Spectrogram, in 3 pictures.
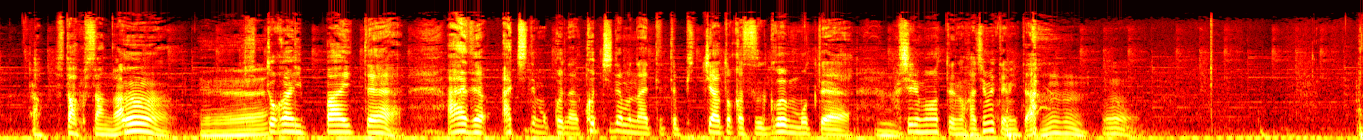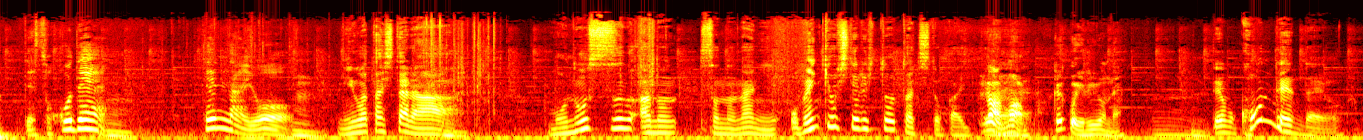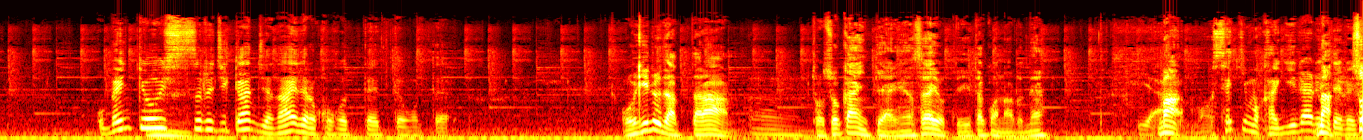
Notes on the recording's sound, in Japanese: From Radiotalk。2人組。パーキング収録。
